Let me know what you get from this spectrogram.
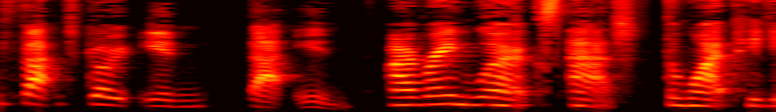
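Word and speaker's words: Yrene: girl called Irene yet it's spelled with a Y which is just done this yeah and confusing yeah my brain thought it was urine but it's Irene it's Harmon Irene I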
